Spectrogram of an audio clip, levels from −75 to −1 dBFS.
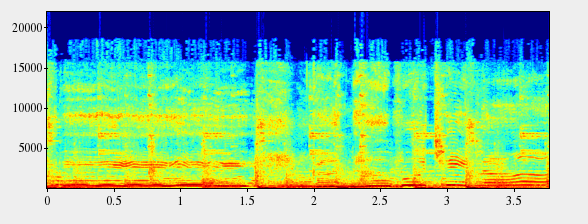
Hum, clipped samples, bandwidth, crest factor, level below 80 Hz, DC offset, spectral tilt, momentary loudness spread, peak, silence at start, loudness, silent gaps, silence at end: none; 0.2%; 19.5 kHz; 6 dB; -14 dBFS; 0.5%; -4 dB/octave; 1 LU; 0 dBFS; 0 s; -6 LUFS; none; 0 s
